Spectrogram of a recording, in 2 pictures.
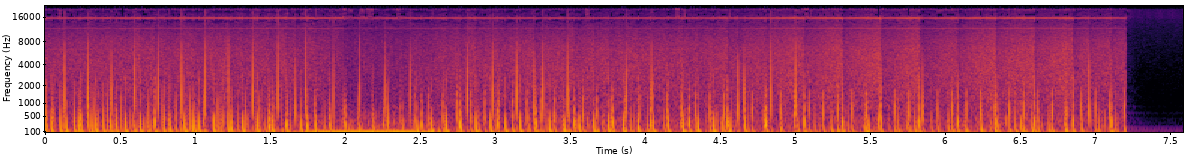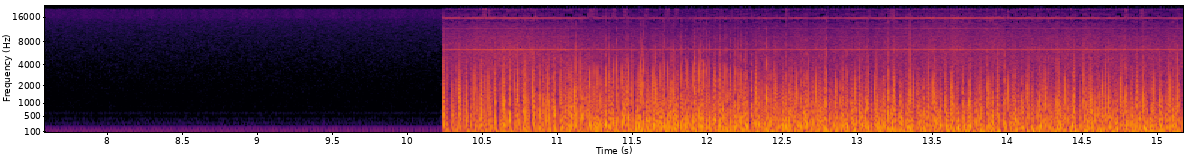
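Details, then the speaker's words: Rapid crackling clicks like raindrops on a tin roof from needle EMG: fibrillation potentials of denervated muscle. Many fibrillations firing together sound irregular. "Another important point to remember is that though each single fibrillation fires at a regular rate, many fibrillations firing at the same time sound like irregular firing because their firing rates are different. Watch and listen to fibrillations."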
